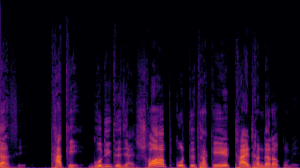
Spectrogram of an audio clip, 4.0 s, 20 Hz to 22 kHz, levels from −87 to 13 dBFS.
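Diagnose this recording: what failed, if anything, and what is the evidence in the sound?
The codec stage failed: a corrupt frame was decoded at 3.67 to 3.70 s, a brief chirp-like blip peaking around -25 dBFS and lasting about one frame. Damaged bits sent energy to wrong frequencies. Unlike concealed packet loss, the damaged frame is played as decoded rather than replaced, so its energy lands at misplaced frequencies.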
